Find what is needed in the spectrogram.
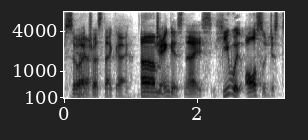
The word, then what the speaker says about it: Genghis: Genghis is the correct pronunciation.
